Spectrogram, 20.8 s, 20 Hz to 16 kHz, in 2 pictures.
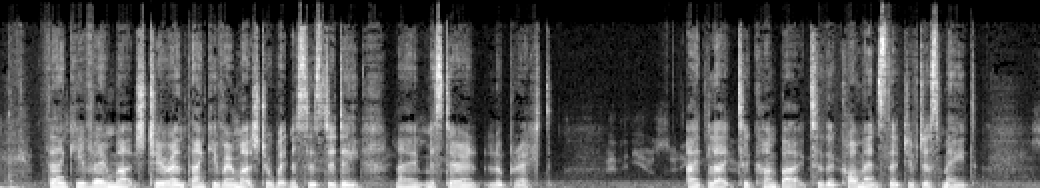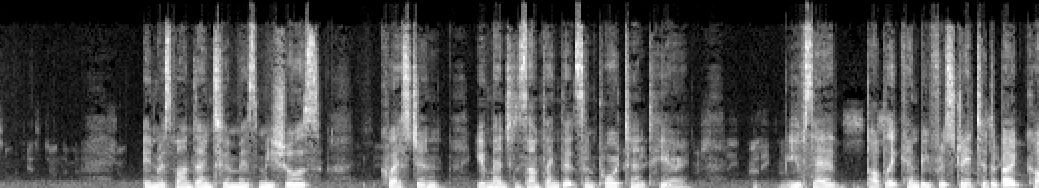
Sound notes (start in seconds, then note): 5.3 speaking French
